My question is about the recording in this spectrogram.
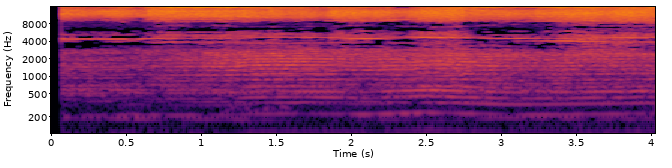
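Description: Quadcopter hovering: its brushless motors and propellers give a steady, multi-toned hum with a thin high whine above it.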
